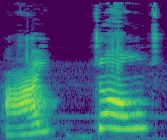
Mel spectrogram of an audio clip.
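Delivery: "I don't" loud, stretched, "don't" high and punched; careful pronunciation. Shown as a demonstration. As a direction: hammer out "don't" like a teacher drilling it. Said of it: "cuidado con la pronunciación".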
